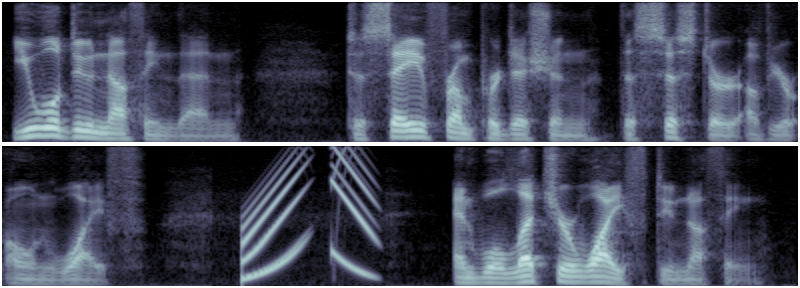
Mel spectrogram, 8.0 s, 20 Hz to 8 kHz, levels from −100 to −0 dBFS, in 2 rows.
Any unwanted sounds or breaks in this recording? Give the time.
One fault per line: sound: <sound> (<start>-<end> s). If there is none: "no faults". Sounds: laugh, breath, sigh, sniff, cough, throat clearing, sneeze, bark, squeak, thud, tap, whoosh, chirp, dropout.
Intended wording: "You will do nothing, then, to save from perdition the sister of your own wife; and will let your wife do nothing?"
sound: chirp (5.2-5.9 s)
